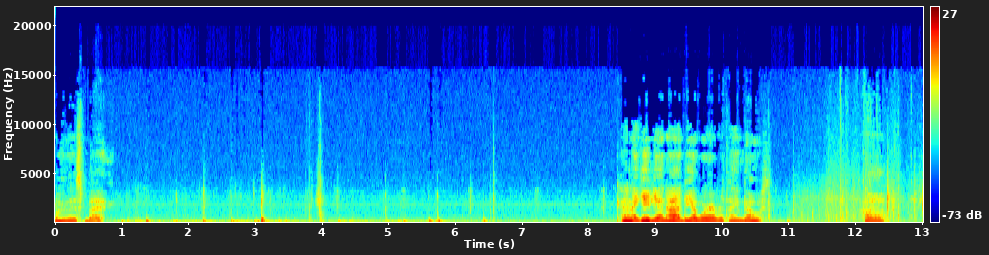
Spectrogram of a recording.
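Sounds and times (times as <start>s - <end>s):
faint steady hum: 0.0s - 13.0s
radio being handled clicks: 1.0s - 7.3s.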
